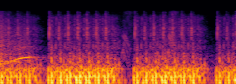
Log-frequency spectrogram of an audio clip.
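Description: Machine gun fire from the Darkwind: War on Wheels video game plays as dense, continuous rapid bursts, loud and close, with brief pauses between three sustained volleys.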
